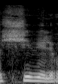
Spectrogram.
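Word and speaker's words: щавель: Кстати, щевель, слово щевель, вот именно mm-hmm. – ударение на второй слог, оно происходит, произносится, тоже возводит к этому же корню.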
